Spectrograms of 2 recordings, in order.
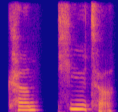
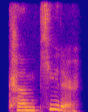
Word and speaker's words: computer: mots à l'écran maintenant sont accentués sur la deuxème syllabe am amazing Bana le mot banan s'accentue sur la deuxième syllable B et on a la même chose pour computer computer pour corriger votre prononciation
